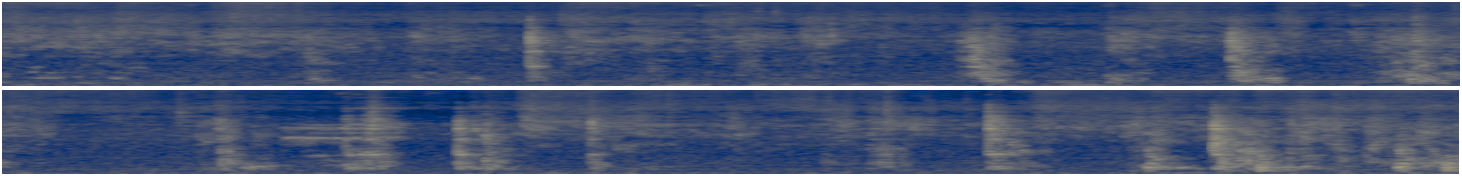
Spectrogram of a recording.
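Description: Dosakaya mutton curry, made with yellow cucumber and mutton, is stirred in a pan, with soft, irregular scrapes and metallic clinks of a spoon against the vessel over a quiet background.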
